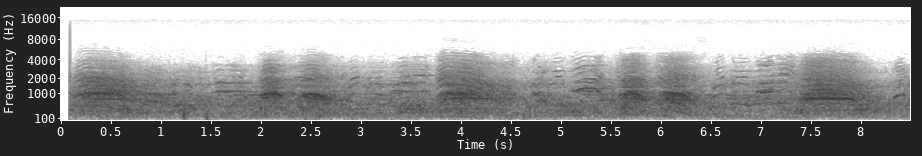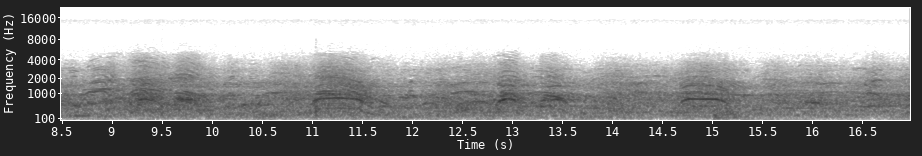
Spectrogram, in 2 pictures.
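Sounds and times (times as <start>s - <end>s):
crowd shouting together: 0.1s - 16.9s.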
